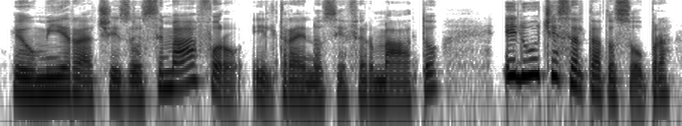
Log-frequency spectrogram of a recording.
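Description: A woman voicing a sharp male detective who blurts urgent, high-pitched commands. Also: huge pitch swings, a little fast, no room sound, clean studio sound. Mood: explaining.

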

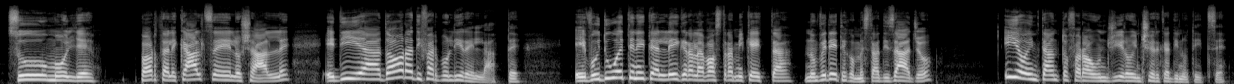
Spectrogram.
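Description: A woman voicing a sensible, kindly middle-aged father who talks briskly and gives orders in a read-aloud story. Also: medium pitch, expressive, no echo, studio quality, natural voice. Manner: brisk, commonsense, bossy.

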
